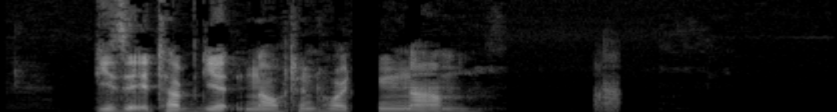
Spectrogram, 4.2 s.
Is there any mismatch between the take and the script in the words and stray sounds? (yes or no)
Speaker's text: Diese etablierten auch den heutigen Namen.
yes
